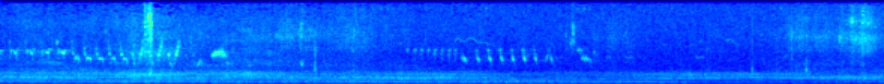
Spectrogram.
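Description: Distant paramotor (powered paraglider) engine droning steadily overhead. A small songbird trills twice, once near the start and again about halfway through.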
